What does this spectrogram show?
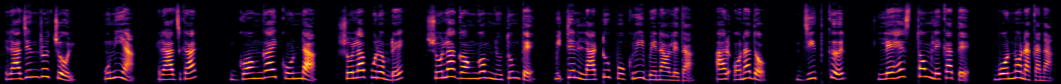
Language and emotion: Santali, neutral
